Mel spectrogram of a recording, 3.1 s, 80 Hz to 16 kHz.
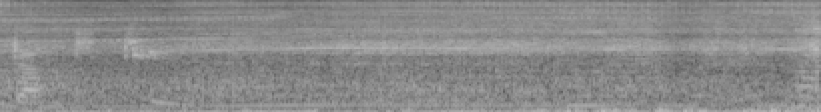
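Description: An Align Trex 550 DFC RC helicopter's rotor spins at high head speed, a loud, steady whine and whir with a rising buzz, close by and continuous throughout.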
